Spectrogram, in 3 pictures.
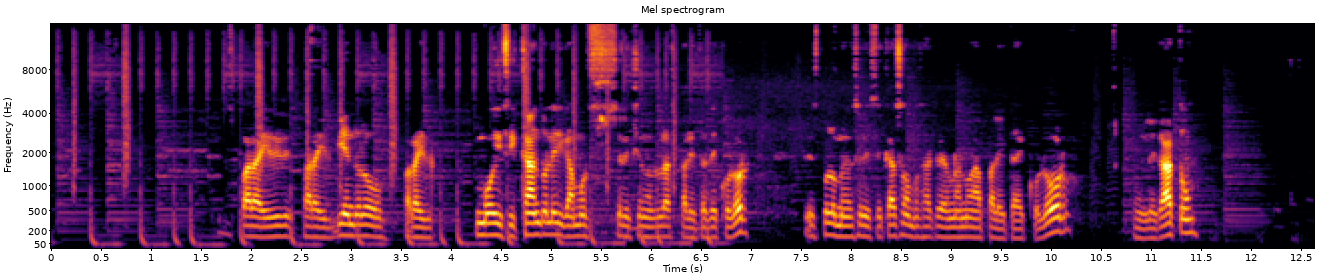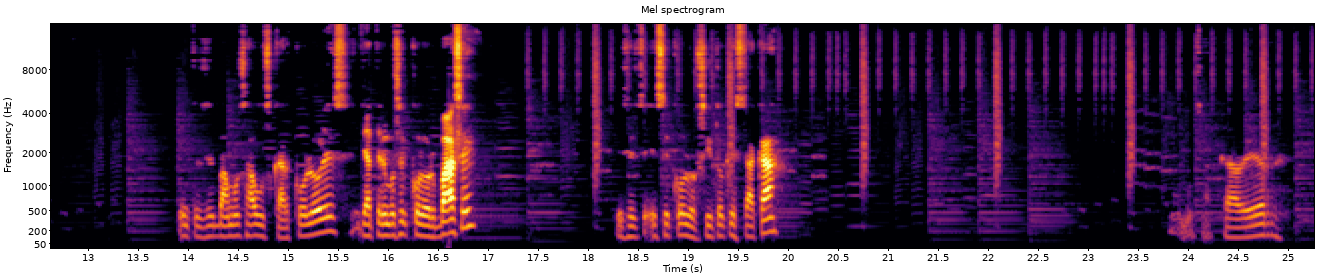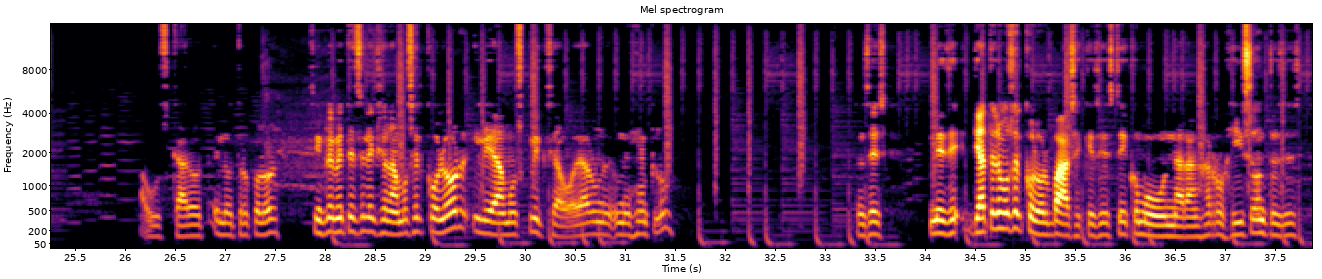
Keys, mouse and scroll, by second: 7.4 click, 8.6 click, 9.7-12.8 drag, 23.5-26.8 drag, 28.5-29.0 drag.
